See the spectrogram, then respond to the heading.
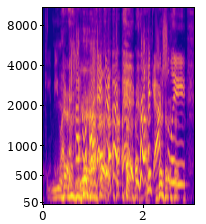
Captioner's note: laughter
